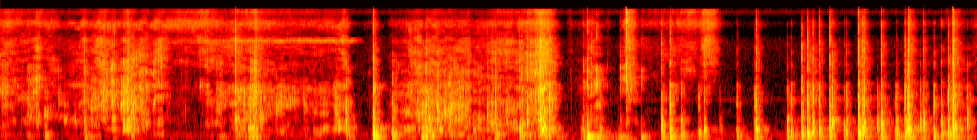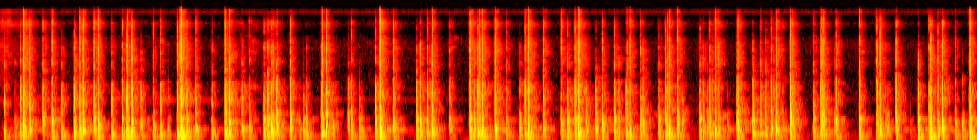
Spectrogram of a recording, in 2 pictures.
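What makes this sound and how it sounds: Fingertips and nails tap on a large, round, hollow red plastic lid. Soft, scratchy rustling gives way after a few seconds to quick, dense, uneven tapping. Each tap is dull and hollow with almost no ring.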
